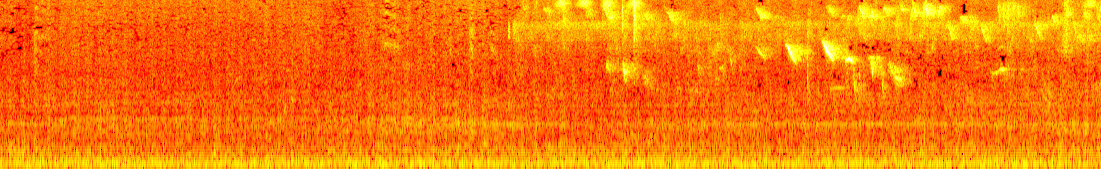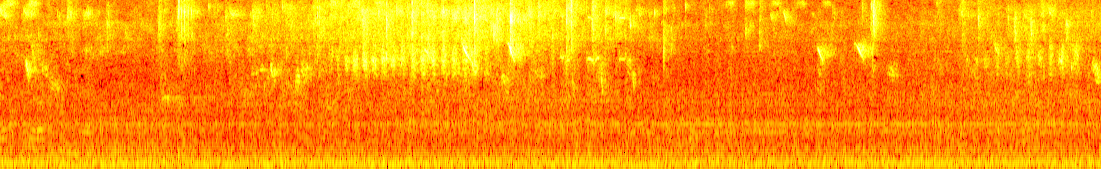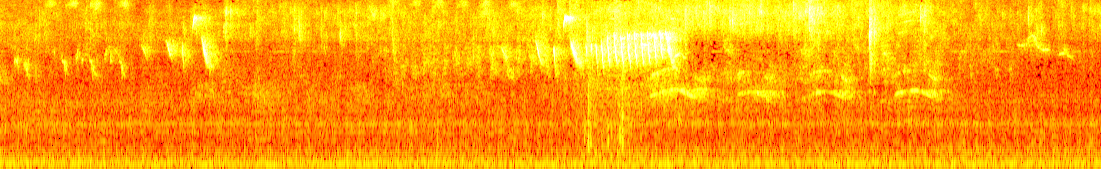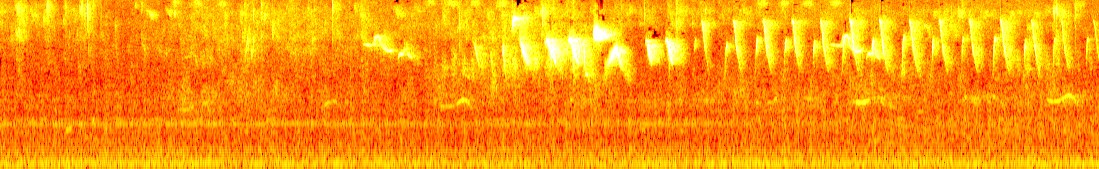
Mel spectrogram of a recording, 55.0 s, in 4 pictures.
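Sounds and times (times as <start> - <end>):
steady low hum: 0.0 - 55.0
high bird calls: 6.0 - 55.0
harsh rasping bird call: 34.5 - 39.5.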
